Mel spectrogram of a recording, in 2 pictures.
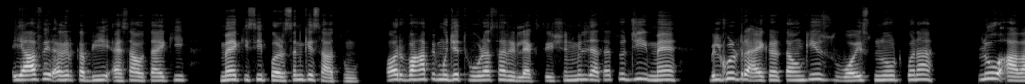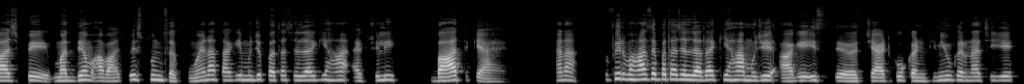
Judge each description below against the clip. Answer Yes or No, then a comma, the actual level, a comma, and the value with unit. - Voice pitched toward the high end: Yes, high, 200 Hz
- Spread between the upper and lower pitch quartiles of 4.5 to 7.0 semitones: No, average, 3.2 semitones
